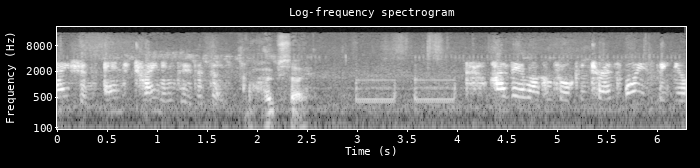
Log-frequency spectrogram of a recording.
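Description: Telephone ringing tone heard over a speakerphone: one double ring, two short steady beeps close together, between stretches of voice on the phone line.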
